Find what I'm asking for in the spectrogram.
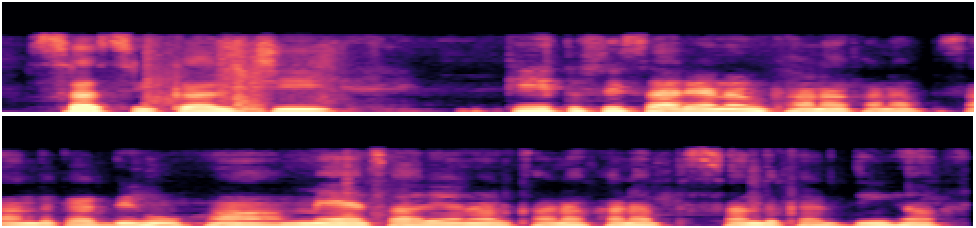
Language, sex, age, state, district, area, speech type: Punjabi, female, 30-45, Punjab, Amritsar, urban, spontaneous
